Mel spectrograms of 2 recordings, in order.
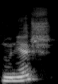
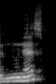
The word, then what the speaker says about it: Nunes: Mateus Nunes, euh, Nunes pardon, je, suis mauvais en prononciation,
